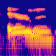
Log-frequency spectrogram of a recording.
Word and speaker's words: heirloom: Is it Heirloom Game Calls wants to know, is it Heirloom Game Calls or Heirloom Game Calls? So how is HEIR pronounced? Should be heirloom. Heirloom, as in AIR loom?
